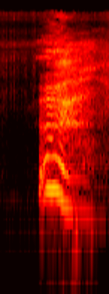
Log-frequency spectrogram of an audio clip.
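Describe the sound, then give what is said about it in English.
Drawn-out yawn: one voiced, breathy exhalation that starts abruptly, arcs slightly up in pitch and then slides down, fading gradually as it trails off. “Sorry for yawning.”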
